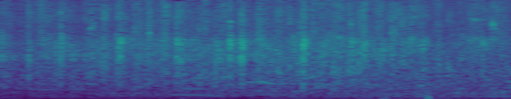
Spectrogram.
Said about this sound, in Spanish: Se entremezclan los aplausos, el final de la saeta y la última maniobra.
